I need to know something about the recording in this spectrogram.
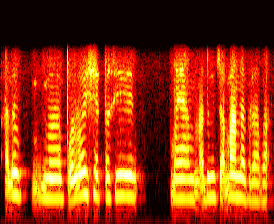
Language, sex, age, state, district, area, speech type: Manipuri, female, 45-60, Manipur, Churachandpur, urban, conversation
